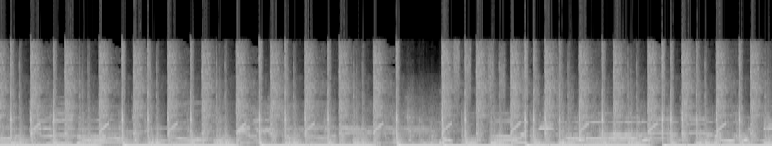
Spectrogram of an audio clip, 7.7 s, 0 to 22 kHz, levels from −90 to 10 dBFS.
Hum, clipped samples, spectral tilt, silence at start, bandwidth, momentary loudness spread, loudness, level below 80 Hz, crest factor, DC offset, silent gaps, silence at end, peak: none; 0.4%; -3.5 dB/octave; 0 s; 16.5 kHz; 2 LU; -8 LUFS; -6 dBFS; 6 dB; under 0.1%; none; 0 s; 0 dBFS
